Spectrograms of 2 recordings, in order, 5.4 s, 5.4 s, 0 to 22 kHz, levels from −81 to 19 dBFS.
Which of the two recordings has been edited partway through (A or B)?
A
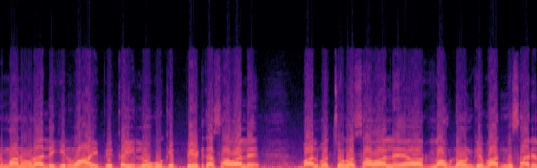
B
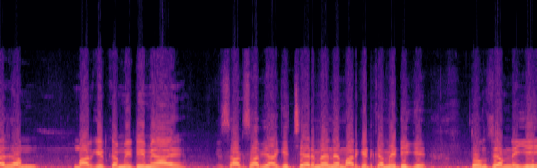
B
